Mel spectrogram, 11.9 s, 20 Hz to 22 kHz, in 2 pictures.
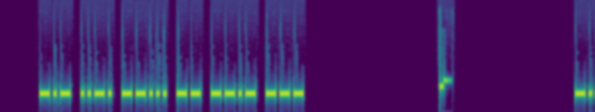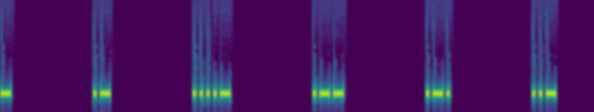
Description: Morse code, heard as a keyed tone, about 36 wpm, spaced as for 15 wpm, 700 Hz. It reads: KF7MQO KA4WRU
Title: USA Call Signs - 6 Characters - 8x Character Spacing - 35wpm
